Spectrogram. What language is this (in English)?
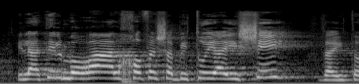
Hebrew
